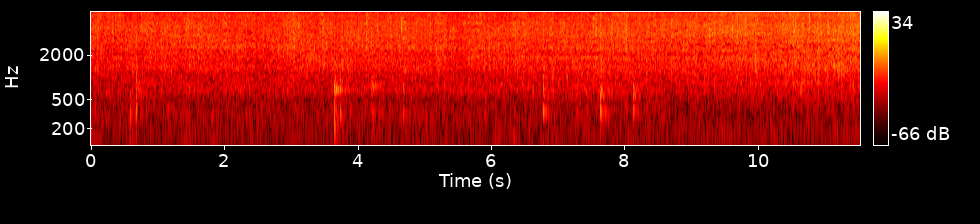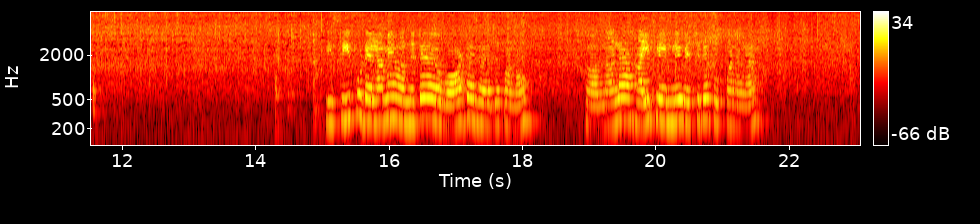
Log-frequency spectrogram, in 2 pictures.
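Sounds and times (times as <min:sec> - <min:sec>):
food sizzling in a pan: 0:00.0 - 0:23.0.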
